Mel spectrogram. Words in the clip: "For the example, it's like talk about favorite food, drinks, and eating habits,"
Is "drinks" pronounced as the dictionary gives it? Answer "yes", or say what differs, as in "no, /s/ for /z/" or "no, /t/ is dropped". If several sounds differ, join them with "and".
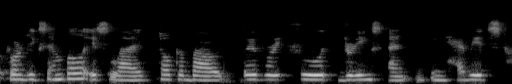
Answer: yes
